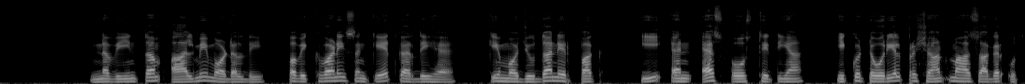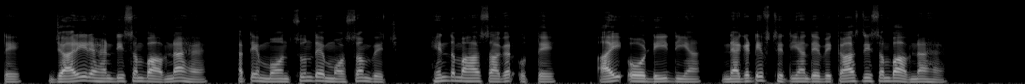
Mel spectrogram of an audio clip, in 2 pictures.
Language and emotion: Punjabi, neutral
